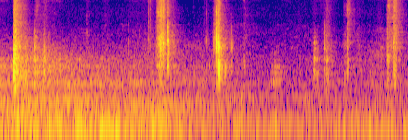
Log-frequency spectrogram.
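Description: Handling noise: about six light clicks and knocks, irregularly spaced, as a chronograph on a hand-held pole is moved into place in front of the shooter.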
